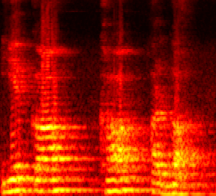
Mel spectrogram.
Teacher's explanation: जिह्वा मूलीय ध्वनियां, देखिए जिह्वा जिसे हम जीभ कहते हैं, जीभ के भी कई भाग होते हैं, अग्रभाग, पश्चभाग और मध्य भाग। तो कुछ ऐसे भी ध्वनि है जिनका उच्चारण जीभ के मूल यानी जड़ वाले भाग से उत्पन्न होता है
